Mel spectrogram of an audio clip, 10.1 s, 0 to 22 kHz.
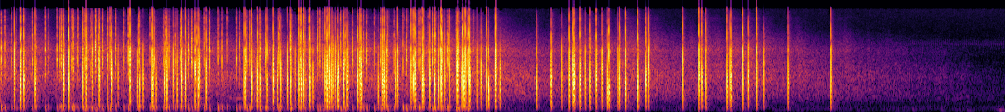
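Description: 182-shot consumer firework cake firing its red and blue crossette shots: a dense run of rapid sharp pops and cracks for about five seconds, thinning to scattered single reports and dying away near the end as the cake finishes.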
